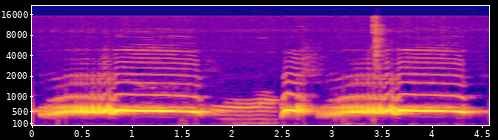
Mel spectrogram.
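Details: Barbary dove calling vigorously, a recording played to get a quiet, reluctant dove to start calling: two long, low rolling coos, each about two seconds with a rising hiccup near the end, separated by a softer, brief note.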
